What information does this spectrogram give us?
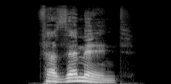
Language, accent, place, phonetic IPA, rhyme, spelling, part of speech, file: German, Germany, Berlin, [fɛɐ̯ˈzɛml̩nt], -ɛml̩nt, versemmelnd, verb, De-versemmelnd.ogg
- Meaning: present participle of versemmeln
